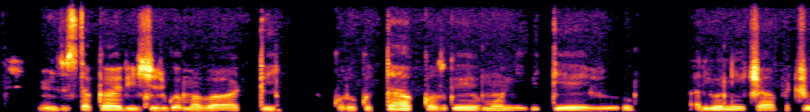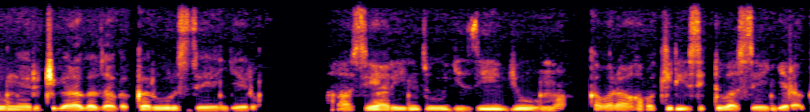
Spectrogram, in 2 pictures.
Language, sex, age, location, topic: Kinyarwanda, male, 18-24, Musanze, government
